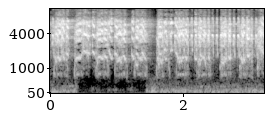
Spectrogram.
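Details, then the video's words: Woodpecker lure call, played to attract birds for trapping: dense, high, buzzy chattering notes given in rapid repeated bursts, broken by a short gap before the chatter resumes just as thickly. "Suara Pikat Burung Pelatuk beras"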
